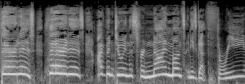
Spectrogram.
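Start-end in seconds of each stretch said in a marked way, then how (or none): 0.0-3.7 put-on shrill child screaming, very high and very loud. Retelling a video of a kid finding a shiny Ponyta, imitating a screaming kid. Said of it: "he just starts screaming".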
